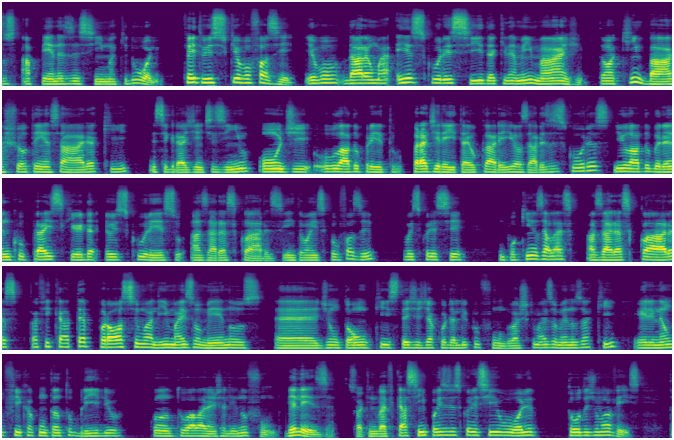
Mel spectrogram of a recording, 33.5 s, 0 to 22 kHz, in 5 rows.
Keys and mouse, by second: 26.4-27.4 drag.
